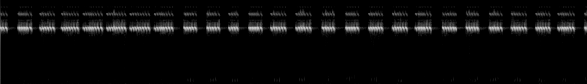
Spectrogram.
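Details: Two crickets chirping, producing sound by stridulation: a high, pure ringing tone in short even pulses, about four per second, with brief stretches where the pulses run together; no other sounds.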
